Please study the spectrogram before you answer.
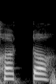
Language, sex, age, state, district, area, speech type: Odia, female, 18-30, Odisha, Nayagarh, rural, read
